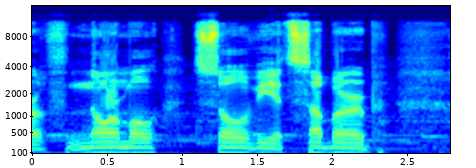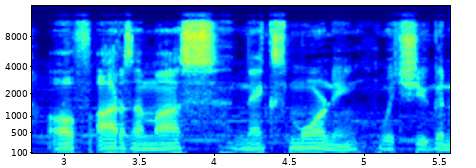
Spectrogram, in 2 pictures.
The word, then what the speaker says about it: Arzamas: of Arzamas, which I had so much trouble pronouncing, but now I got it. Arzamas, it's easy now.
